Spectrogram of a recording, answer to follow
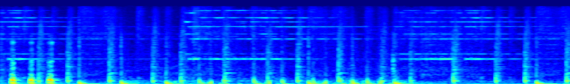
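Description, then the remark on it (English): An outgoing FaceTime video call rings with a steady electronic tone, repeating over tapping and knocking noises. No one speaks. “Heather tried to FaceTime me during that song that you love, and I don't know if that works, so I'm going to try to call her back”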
